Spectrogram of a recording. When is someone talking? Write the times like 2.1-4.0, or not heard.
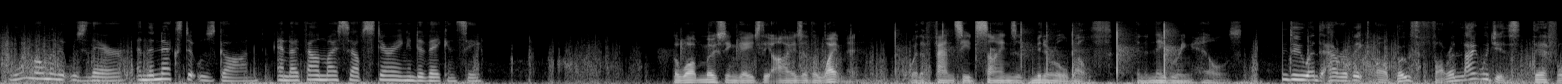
0.1-4.9, 6.7-15.5.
